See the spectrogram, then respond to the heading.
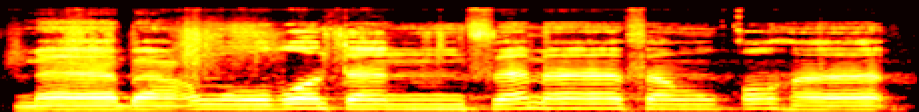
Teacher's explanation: میم کے بعد الف مدہ ہے، ایک الف دار میں کھینچیں گے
